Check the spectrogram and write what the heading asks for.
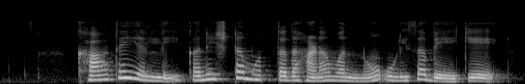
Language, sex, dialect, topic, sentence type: Kannada, female, Mysore Kannada, banking, question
